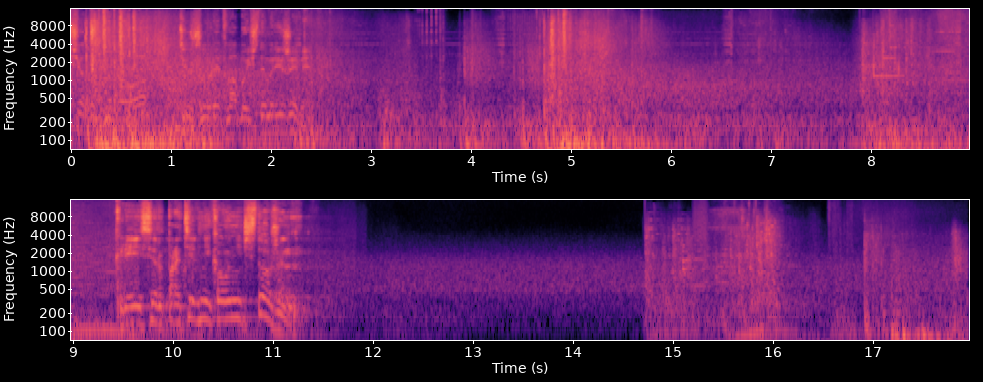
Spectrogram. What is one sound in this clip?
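Heavy ship guns fire with loud, deep booms.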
